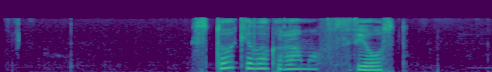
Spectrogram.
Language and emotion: Russian, sad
